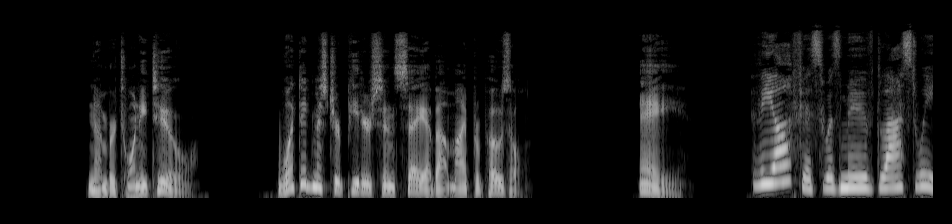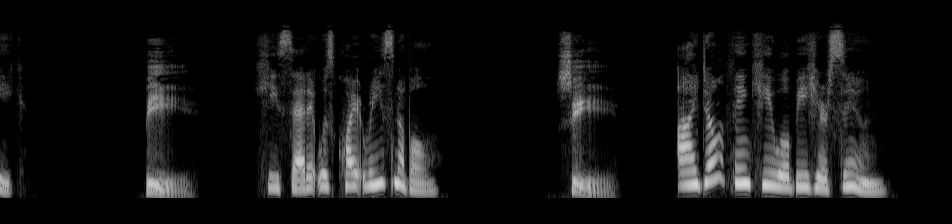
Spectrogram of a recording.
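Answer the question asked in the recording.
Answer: B: He said it was quite reasonable.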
